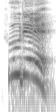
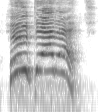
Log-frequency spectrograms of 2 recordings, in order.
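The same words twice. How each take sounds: First: Said in the usual way. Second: Higher, slow and loud; demanding. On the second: Real, not acted. Streamer demanding who did it, loud and slow. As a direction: demand an answer slowly. Repeats the question louder.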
